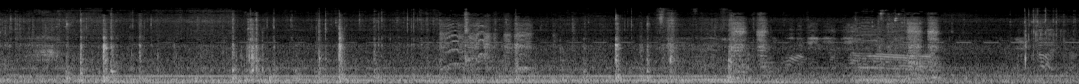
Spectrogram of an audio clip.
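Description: Flatbed tow truck's winch and engine running steadily as a car is dragged up the tilted bed, with metallic clicks and knocks. The hum drops out about seven seconds in, and voices talk in the background.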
